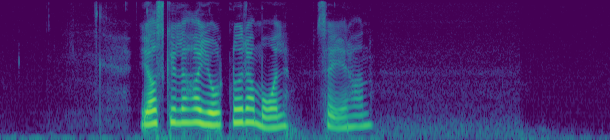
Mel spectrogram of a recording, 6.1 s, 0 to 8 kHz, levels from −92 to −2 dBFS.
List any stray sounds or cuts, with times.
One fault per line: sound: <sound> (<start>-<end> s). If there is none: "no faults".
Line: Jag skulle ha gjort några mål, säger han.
no faults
